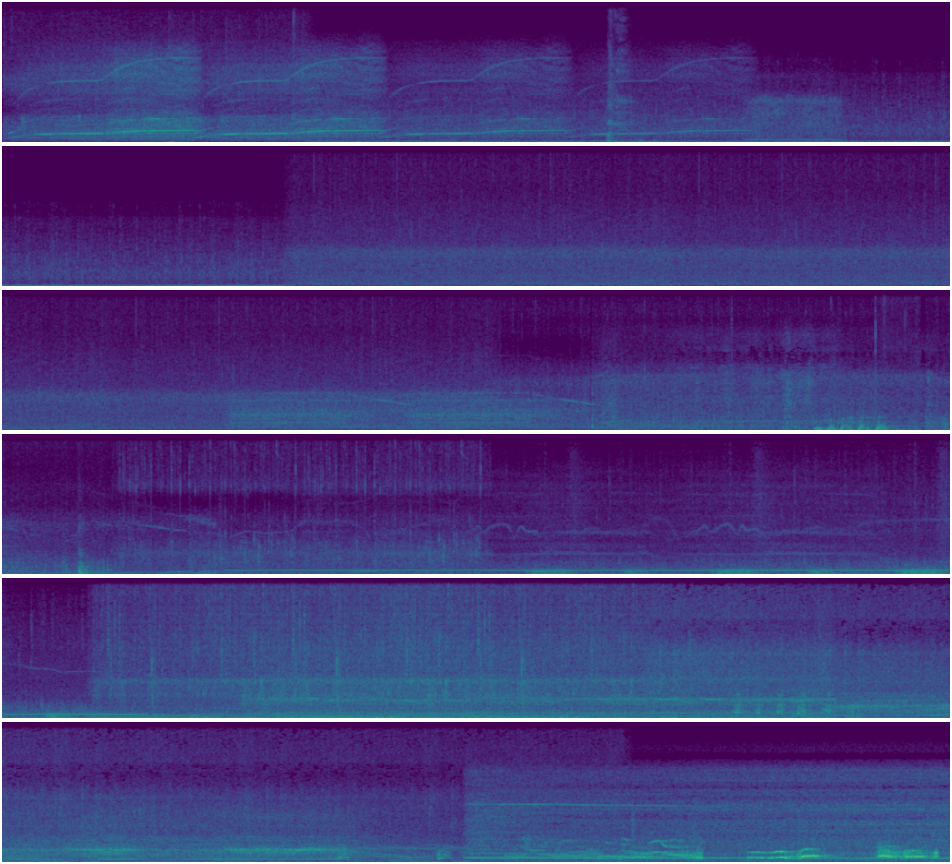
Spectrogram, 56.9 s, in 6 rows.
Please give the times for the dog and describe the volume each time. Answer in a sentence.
You can hear the dog from 50.7 to 56.8 s, getting louder.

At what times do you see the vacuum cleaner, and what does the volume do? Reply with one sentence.
You can hear the vacuum cleaner from 0.0 to 8.4 s, getting quieter; and from 21.1 to 56.8 s, getting louder.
